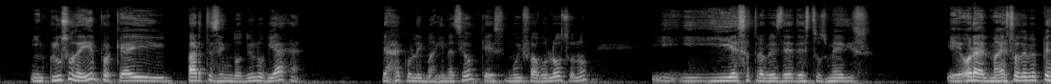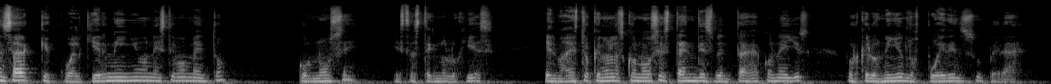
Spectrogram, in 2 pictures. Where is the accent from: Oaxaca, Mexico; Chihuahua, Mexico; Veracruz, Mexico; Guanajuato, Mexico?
Veracruz, Mexico; El Higo; Y para eso ya había tenido una experiencia anterior con mi pueblo, es El Higo.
